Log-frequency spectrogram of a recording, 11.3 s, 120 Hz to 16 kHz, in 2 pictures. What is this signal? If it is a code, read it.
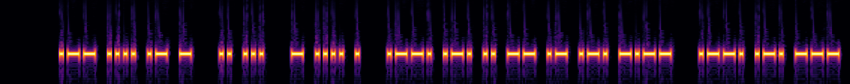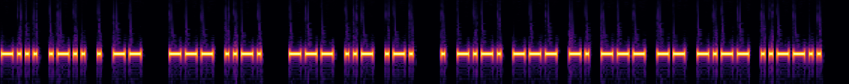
Morse code, heard as a keyed tone, about 46 wpm, 700 Hz. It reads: WHAT IS THE PRIMARY PROBLEM OF OUR ECONOMY?
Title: Sentences from Top 1000 Words - Review Part 5 - 45wpm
